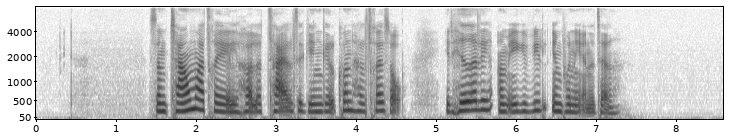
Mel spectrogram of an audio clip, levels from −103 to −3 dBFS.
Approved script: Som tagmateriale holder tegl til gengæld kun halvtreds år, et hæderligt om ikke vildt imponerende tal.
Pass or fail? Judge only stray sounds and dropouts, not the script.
pass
